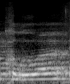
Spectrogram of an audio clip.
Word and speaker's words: Kaluuya: So is it Daniel Kaluuya?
